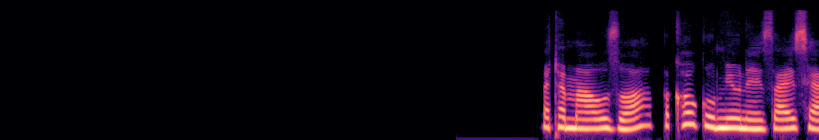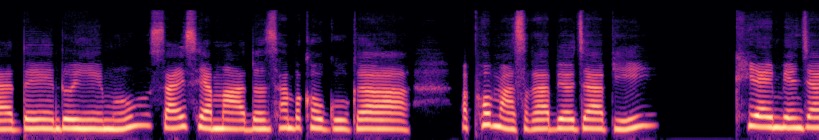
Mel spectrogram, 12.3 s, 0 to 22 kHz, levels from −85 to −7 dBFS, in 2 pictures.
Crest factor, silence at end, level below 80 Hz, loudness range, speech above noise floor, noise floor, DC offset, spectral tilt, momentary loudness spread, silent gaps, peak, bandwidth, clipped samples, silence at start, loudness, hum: 16 dB; 0 s; -68 dBFS; 7 LU; over 73 dB; under -90 dBFS; under 0.1%; -5 dB/octave; 7 LU; none; -2 dBFS; 16.5 kHz; under 0.1%; 4.05 s; -18 LUFS; none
